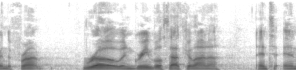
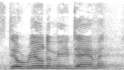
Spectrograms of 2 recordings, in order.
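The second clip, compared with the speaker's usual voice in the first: mock sobbing in a very high-pitched crying voice; 12 semitones higher than usual. Retelling what a crying fan in the bleachers said: imitating someone crying. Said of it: "he's crying".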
